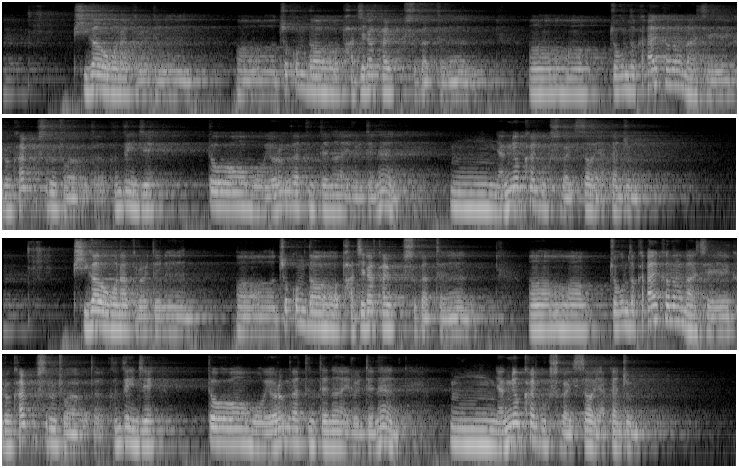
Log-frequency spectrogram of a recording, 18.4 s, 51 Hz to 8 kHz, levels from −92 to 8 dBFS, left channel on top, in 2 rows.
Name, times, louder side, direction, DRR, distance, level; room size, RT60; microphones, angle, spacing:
sound 1, 0.6-16.0, equal, 5° left, 1.4 m, -53 dB
voice 1, 0.9-2.4 2.9-5.9 6.6-11.1 11.8-14.4 14.8-17.1, right 3 dB, 80° right, 7 dB, 0.6 m, -29 dB
17.0 x 12.5 x 4.1 m, 2.4 s
head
